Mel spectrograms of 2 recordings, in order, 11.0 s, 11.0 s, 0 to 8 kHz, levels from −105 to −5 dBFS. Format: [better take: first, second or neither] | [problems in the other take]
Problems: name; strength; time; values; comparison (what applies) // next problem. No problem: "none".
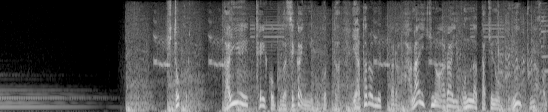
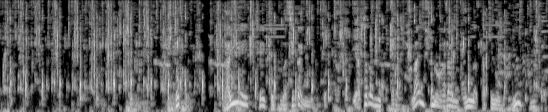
first | noise reduction (classical method Wiener filter)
